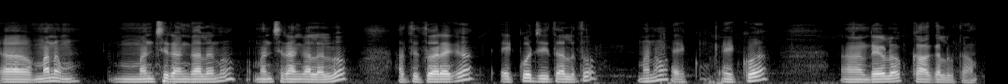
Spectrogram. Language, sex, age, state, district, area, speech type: Telugu, male, 30-45, Telangana, Karimnagar, rural, spontaneous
